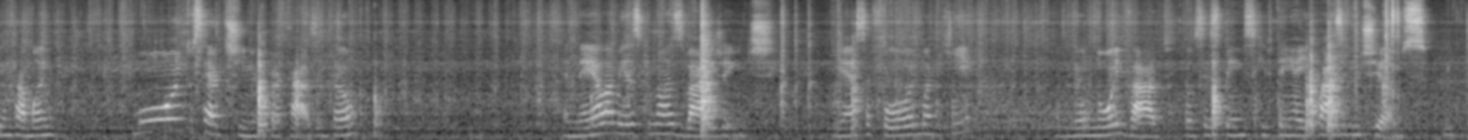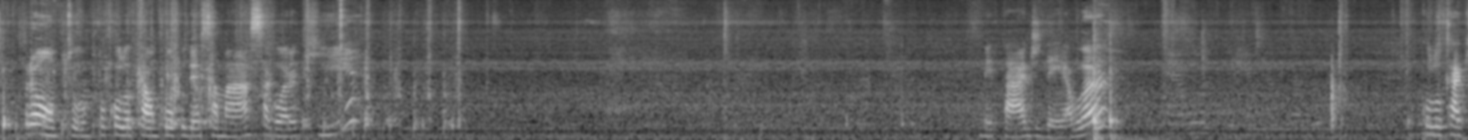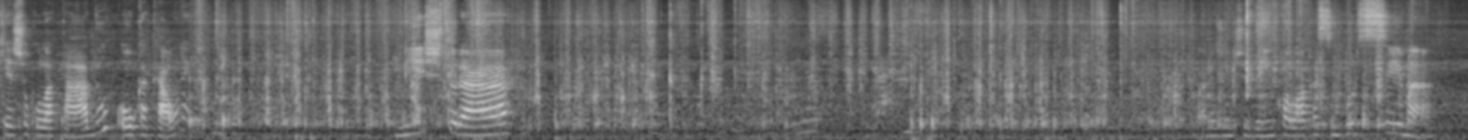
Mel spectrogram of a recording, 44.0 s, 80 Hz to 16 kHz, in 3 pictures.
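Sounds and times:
spatula scraping plastic bowl: 0:00.0 - 0:19.4, 0:28.9 - 0:43.7
low background hum: 0:00.0 - 0:44.0.

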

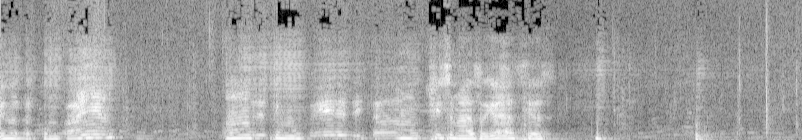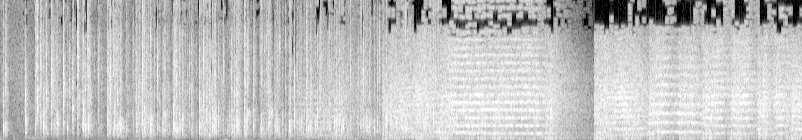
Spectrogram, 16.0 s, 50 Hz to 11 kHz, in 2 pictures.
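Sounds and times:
brass horns holding notes: 0:11.0 - 0:16.0
snare drum roll: 0:11.1 - 0:16.0.

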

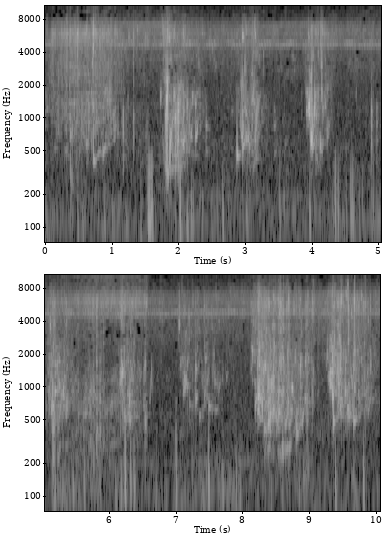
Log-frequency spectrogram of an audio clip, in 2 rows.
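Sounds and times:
water splashing from swimming: 0:00.0 - 0:04.4, 0:05.0 - 0:10.0.

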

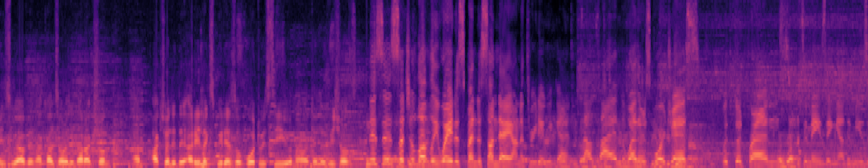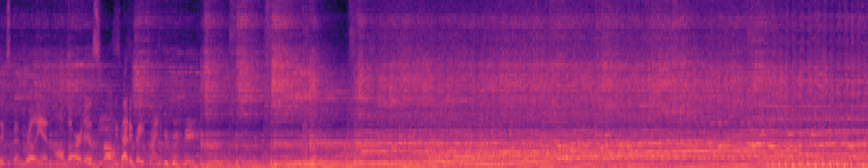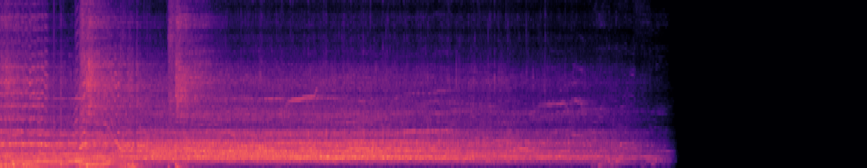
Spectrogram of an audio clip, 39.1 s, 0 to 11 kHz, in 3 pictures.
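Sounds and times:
live band playing: 0:07.2 - 0:29.2
crowd cheering and whooping: 0:17.0 - 0:36.2.

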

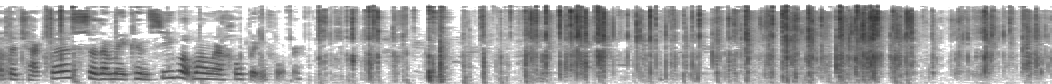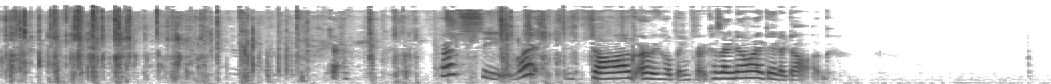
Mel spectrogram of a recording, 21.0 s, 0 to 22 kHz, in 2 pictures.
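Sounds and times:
plastic wrapper crinkling and tearing: 0:00.0 - 0:01.2, 0:02.4 - 0:16.9.

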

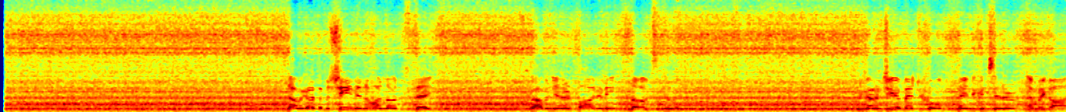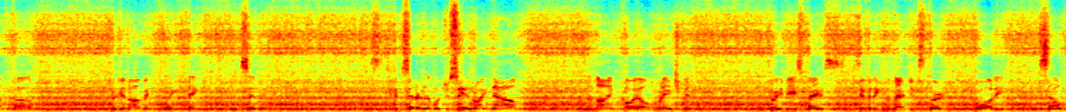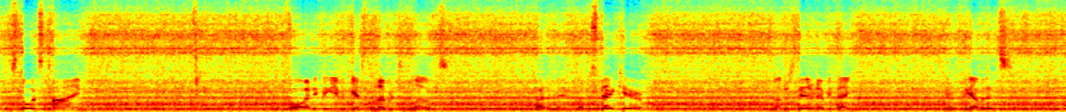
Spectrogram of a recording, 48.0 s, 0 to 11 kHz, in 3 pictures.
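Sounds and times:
generator humming and whining: 0:00.0 - 0:47.9.

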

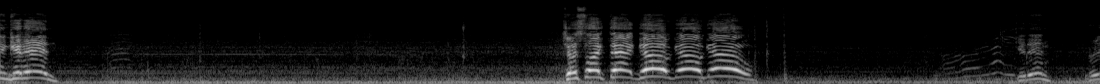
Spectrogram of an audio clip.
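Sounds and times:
engine idling low: 0:00.0 - 0:11.0
man calling out: 0:05.7 - 0:07.6.

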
